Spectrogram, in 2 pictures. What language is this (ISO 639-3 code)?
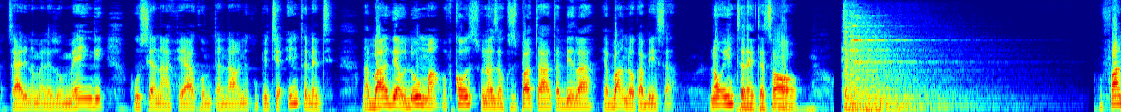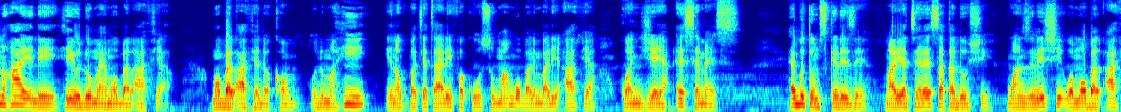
swa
